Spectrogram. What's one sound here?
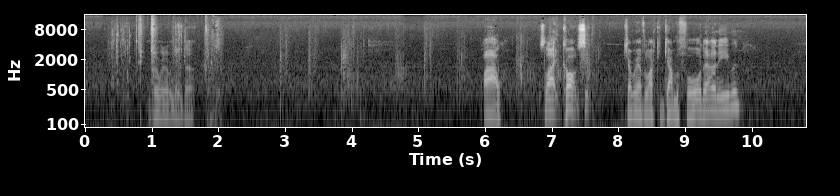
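A man talks with animation through a close microphone.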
